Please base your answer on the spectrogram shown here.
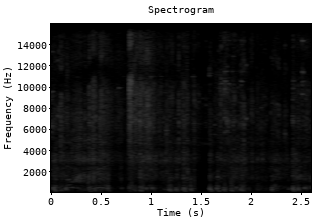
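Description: Horse hooves clip-clop in Red Dead Redemption, a steady galloping rhythm of repeated hoofbeats that briefly dips midway and then resumes, fairly close and clear.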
